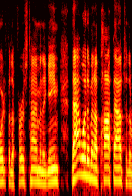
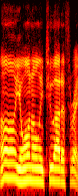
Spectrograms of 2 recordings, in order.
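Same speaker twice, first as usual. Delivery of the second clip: sarcastic, tongue-in-cheek, whiny groaning. Retelling how fans moan after a series win: imitating moaning, complaining fans. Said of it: "We would be moaning and groaning".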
